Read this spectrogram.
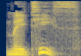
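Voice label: "metis", English, British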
